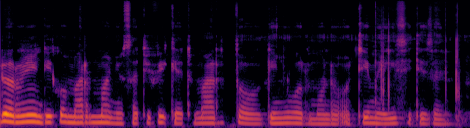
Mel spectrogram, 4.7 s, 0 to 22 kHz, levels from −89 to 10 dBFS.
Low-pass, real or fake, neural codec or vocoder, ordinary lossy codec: none; fake; codec, 44.1 kHz, 7.8 kbps, Pupu-Codec; none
